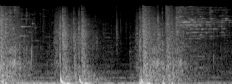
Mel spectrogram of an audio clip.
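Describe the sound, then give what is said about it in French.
Bullets strike the bodywork of a Ford car and shatter its windshield: a few sharp cracking impacts and thuds ring out over a continuous gritty, crunching noise of breaking glass. “Les premières balles percutent la carrosserie et fracassent le pare-brise.”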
